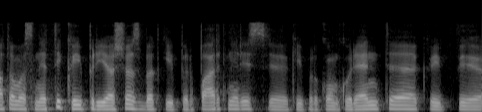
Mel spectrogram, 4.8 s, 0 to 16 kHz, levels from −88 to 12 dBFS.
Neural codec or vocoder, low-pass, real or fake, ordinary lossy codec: codec, 16 kHz, 0.9 kbps, LongCat-Audio-Codec; 7.2 kHz; fake; MP3, 64 kbps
